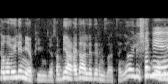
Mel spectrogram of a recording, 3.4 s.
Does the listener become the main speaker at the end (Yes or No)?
Yes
